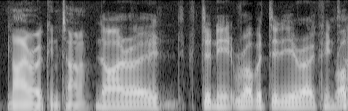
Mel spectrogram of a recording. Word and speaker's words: Nairo: Britain, second TJ Van Garderen, and in third Niro Quintana. Quintana. I keep getting that wrong. Nairo Quintana.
